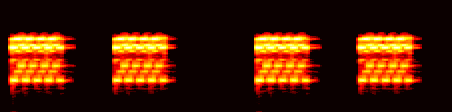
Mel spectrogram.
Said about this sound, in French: on a un coup de téléphone. On va décrocher et puis on va écouter.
